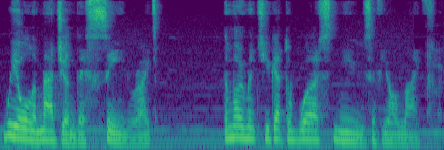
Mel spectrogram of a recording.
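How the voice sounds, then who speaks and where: Man narrating dramatically, pitch rising and falling. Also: animated, unhurried, dark tone. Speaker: video essay host. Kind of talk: scripted narration, video essay commentary. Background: background music.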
